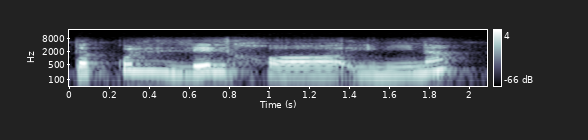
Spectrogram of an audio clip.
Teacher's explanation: نون ساکن کا قاعدہ ادغام بلا غنہ کریں گے · خا کو پر پڑھتے ہوئے آگے مد متصل واجب ہے، 5 کاؤنٹ کریں گے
